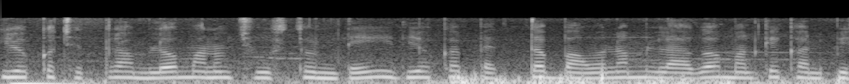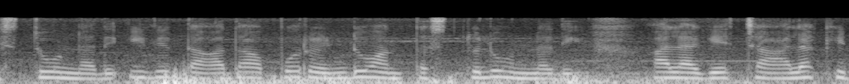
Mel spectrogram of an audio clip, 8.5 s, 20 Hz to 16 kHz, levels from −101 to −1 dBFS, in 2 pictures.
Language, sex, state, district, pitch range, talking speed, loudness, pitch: Telugu, female, Andhra Pradesh, Krishna, 205-230 Hz, 120 wpm, -22 LUFS, 215 Hz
